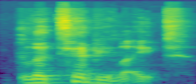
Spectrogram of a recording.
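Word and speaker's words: latibulate: up the definition uh the word is liulate okay yes labate it's spelled l a t i b u l a t all right all right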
